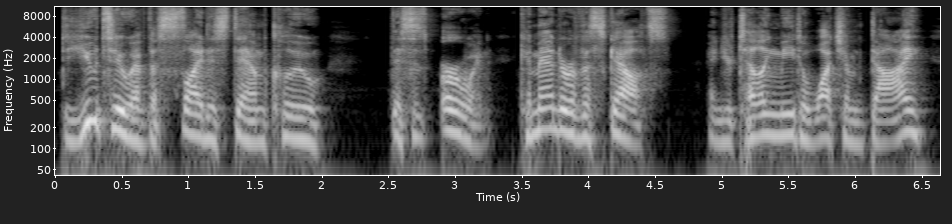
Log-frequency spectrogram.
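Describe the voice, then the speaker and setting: A man's voice: mid-range voice, moderate pace, a bit bright, natural voice. A stoic male army captain from an anime, as acted by a man. He is cold and firm, giving curt orders with a commanding edge. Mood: angry, commanding. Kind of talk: anime roleplay voice acting.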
